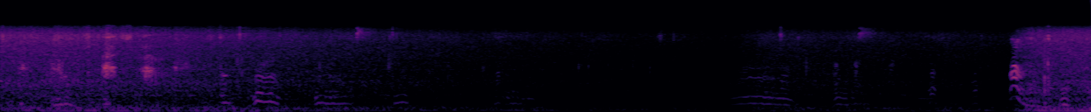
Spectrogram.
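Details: Chow Chow puppies playing together, giving short arched whining grunts and soft yelps in scattered bursts, with a clearer run of rising-falling whimpers near the end, over steady low background hiss and a sudden loud noise at the close.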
